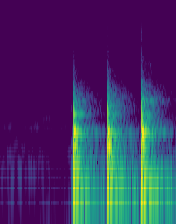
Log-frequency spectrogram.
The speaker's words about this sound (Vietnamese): Lần này không phải là tiếng bước chân, mà là tiếng gõ cửa.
